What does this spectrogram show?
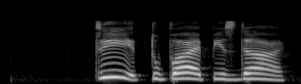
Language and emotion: Russian, angry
